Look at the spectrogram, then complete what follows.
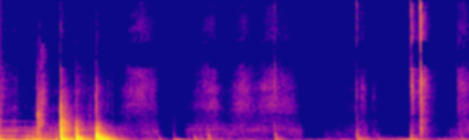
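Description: Shrink-wrapped cardboard phone box set down on a table with two knocks, hands rubbing over its plastic wrap, then sharp crackles near the end as the wrap's tear strip is pulled.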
